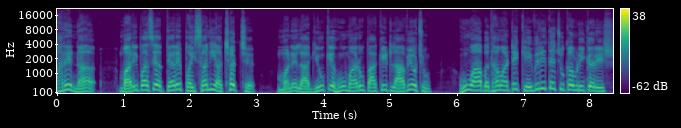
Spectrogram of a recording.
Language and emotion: Gujarati, fearful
